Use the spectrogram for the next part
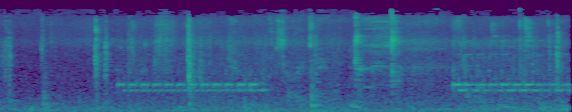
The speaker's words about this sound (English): That's an AT&T phone. He's got four bars here. Very good.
